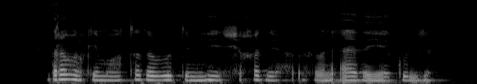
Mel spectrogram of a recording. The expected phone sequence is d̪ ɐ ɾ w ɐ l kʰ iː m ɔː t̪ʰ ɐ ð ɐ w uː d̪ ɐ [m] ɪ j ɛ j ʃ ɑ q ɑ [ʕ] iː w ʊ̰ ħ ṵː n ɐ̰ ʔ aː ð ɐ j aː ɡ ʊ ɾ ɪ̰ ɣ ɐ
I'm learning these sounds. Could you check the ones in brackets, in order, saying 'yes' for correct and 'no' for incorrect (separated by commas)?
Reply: yes, no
